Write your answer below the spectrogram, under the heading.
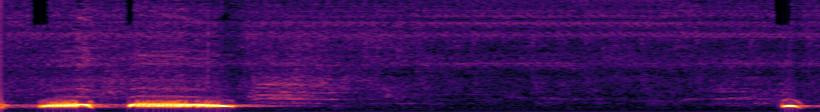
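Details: Decoy spotted dove with a hoarse country voice calling to excite wild doves: two husky sustained coos, then silence before a short note begins the next phrase.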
